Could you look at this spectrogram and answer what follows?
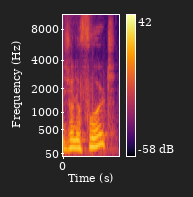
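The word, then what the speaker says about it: Júlio Furch: com o Júlio furt isso isso mesmo a pronúncia né Júlio furt tem essa ação do Gerson a gente já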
